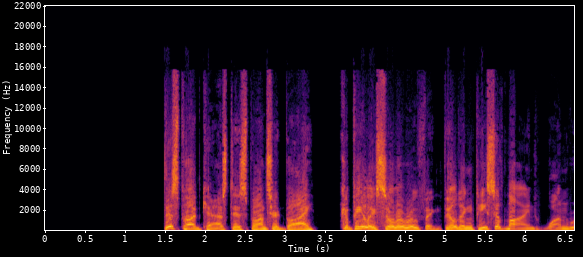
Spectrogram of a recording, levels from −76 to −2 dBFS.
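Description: From 1.51 to 3.32 s and again from 3.72 to 5.88 s, microphone overload clips the peaks, about 11 dB then about 9 dB over full scale. Roughly a sixth, then a fifth, of the samples are flattened, which gives a harsh crackle. The likely cause is input gain set too high.

The microphone volume stepped down at 1.53 s and 4.54 s, by about 2 dB each time, then by about 8 dB at 5.88 s. Each step is a sudden drop in level, likely from the call software automatically cutting the input gain.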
